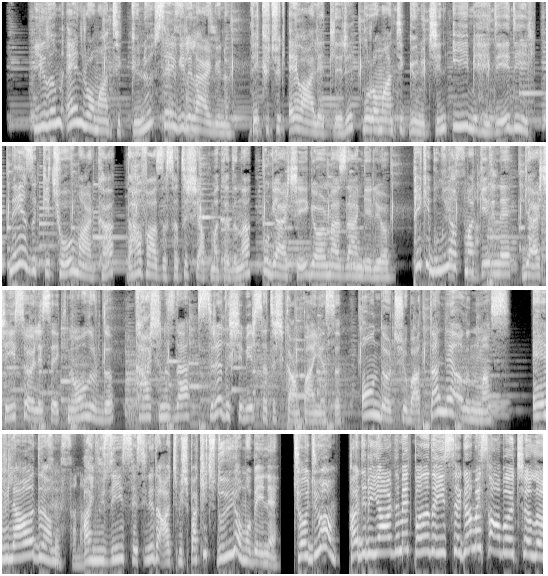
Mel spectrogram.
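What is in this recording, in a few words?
Turkish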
